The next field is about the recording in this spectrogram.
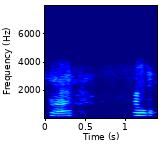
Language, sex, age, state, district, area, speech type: Dogri, female, 30-45, Jammu and Kashmir, Udhampur, urban, conversation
